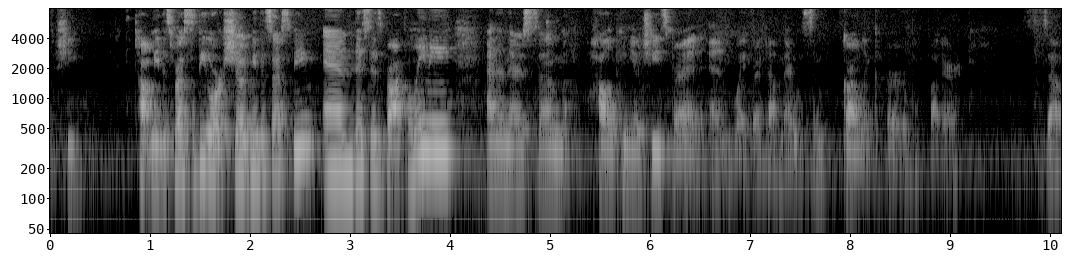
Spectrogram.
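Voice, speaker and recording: A woman in her twenties hosts a dinner-table conversation, chatty and relaxed. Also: on the low side, echoey room, a little hiss or hum. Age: 20s. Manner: relaxed, chatty, laughs easily. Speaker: host. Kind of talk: casual dinner-table chat. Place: dining room at a dinner table.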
